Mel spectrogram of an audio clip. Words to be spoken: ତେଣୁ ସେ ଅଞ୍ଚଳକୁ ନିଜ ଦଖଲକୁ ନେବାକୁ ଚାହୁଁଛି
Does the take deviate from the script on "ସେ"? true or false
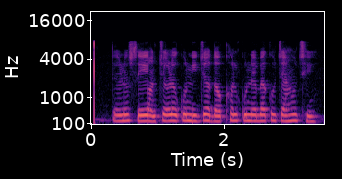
false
